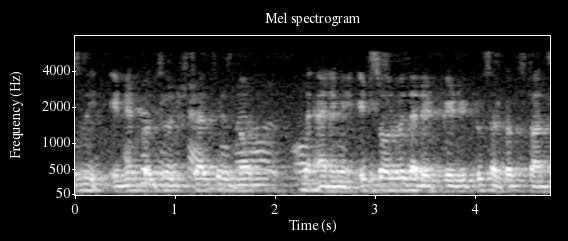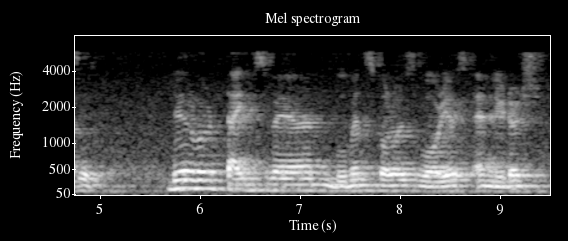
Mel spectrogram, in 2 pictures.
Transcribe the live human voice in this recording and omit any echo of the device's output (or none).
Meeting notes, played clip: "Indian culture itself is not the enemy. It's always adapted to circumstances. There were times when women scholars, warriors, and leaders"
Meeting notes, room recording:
At the same time, women are also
